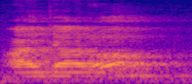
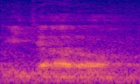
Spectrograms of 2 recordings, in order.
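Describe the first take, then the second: First: The first vowel is an open 'a'. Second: The first vowel is an 'i'.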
